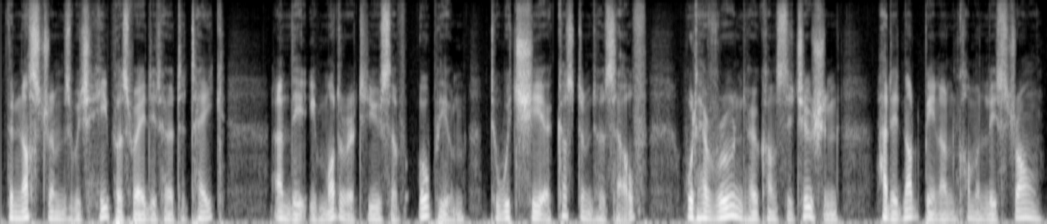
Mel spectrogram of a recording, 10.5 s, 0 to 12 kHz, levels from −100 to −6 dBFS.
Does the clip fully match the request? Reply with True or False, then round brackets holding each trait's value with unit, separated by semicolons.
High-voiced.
False (95 Hz)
